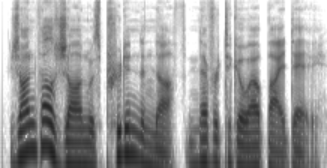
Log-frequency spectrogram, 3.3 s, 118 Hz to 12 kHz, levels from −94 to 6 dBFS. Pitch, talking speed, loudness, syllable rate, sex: 125 Hz, 200 wpm, -17 LUFS, 5.1 syllables/s, male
